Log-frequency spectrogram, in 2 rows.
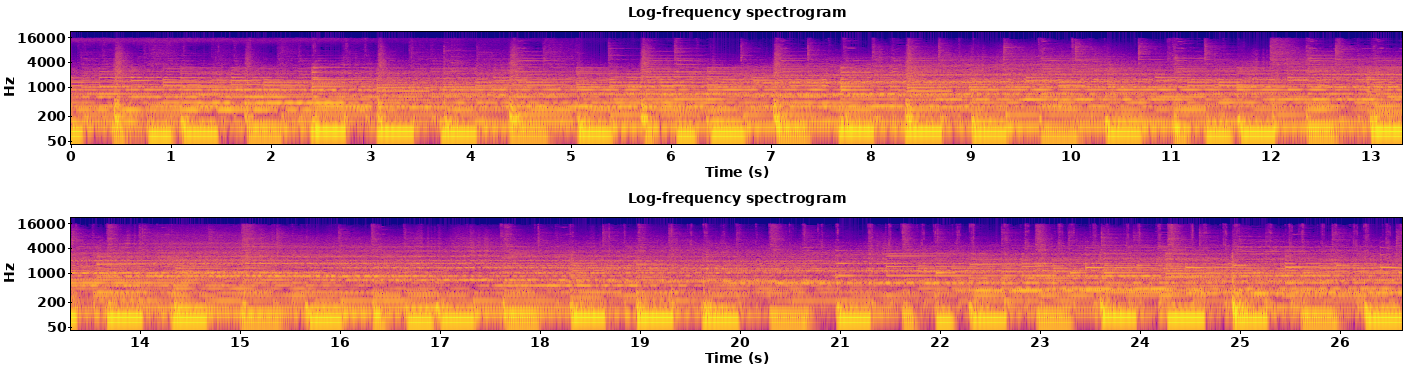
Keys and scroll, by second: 2.3 Escape.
